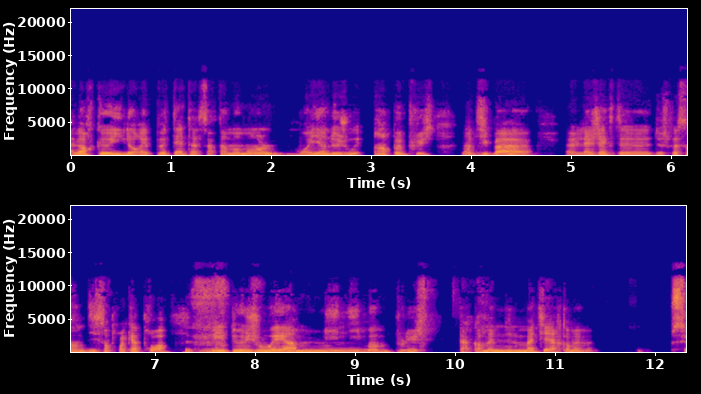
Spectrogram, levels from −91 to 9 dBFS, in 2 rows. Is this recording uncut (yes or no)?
yes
